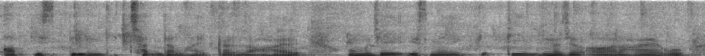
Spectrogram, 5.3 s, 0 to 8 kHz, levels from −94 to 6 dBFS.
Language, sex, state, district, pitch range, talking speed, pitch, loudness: Hindi, male, Arunachal Pradesh, Papum Pare, 140-160 Hz, 205 wpm, 145 Hz, -17 LUFS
